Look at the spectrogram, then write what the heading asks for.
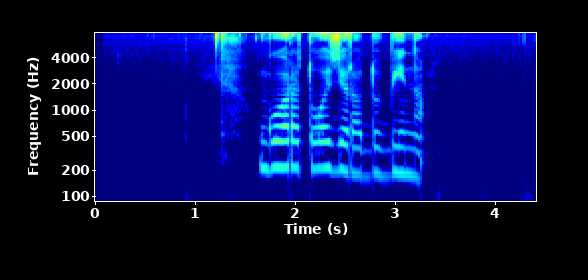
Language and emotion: Russian, neutral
